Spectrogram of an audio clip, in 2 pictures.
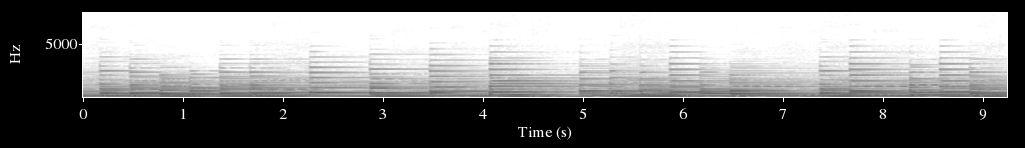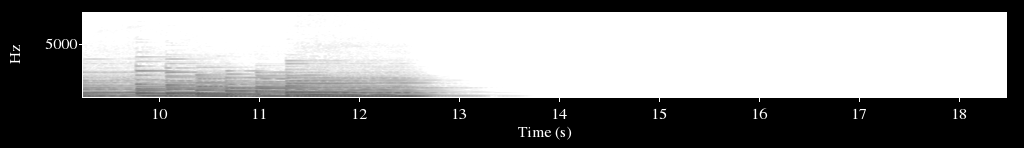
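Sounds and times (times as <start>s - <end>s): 
musical accompaniment: 0.0s - 12.8s.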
